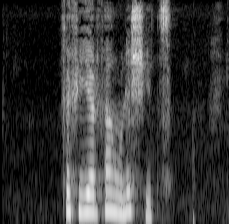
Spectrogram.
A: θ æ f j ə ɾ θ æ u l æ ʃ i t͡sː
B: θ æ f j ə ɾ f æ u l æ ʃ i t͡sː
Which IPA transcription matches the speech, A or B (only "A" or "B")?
A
